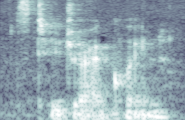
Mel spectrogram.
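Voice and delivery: breathy whispered aside to herself. Real, not acted. Talking to vlog viewers, whispered self-mocking aside. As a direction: whisper it off as a throwaway joke.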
